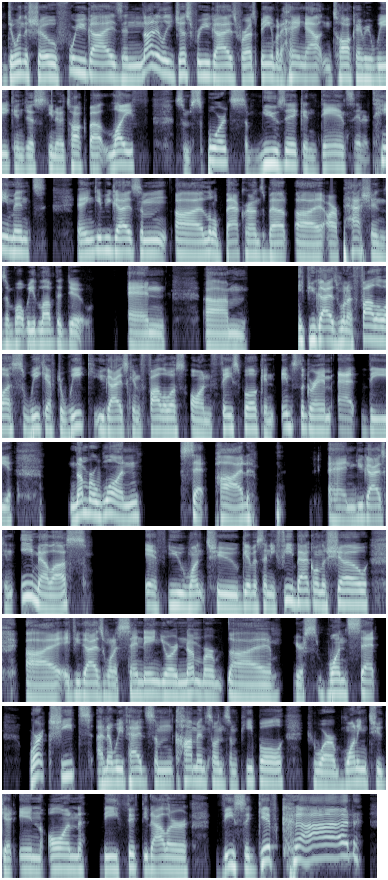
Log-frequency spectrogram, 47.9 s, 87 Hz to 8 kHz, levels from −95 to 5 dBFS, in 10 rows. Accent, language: American, English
